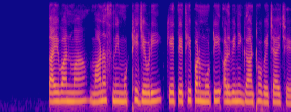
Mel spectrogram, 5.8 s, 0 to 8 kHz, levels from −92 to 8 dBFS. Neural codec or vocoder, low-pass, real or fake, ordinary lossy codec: none; 7.2 kHz; real; Opus, 24 kbps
